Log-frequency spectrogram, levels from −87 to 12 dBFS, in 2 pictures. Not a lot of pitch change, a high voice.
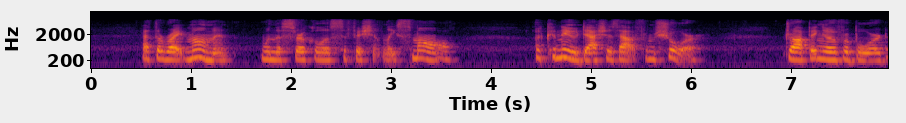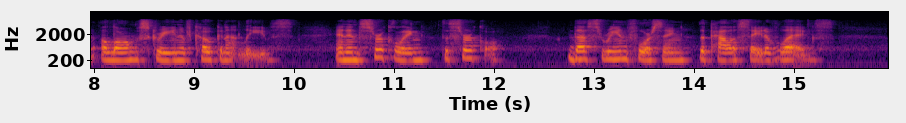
Yes: narrow, 2.2 semitones; high, 220 Hz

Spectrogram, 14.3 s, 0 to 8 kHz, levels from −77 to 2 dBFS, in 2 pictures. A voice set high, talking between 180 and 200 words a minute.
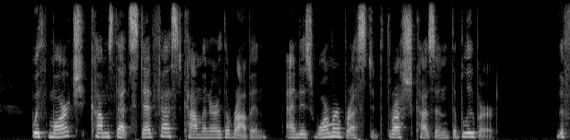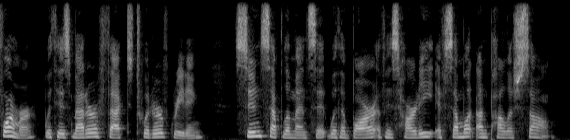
No: high, 195 Hz; average, 165 wpm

